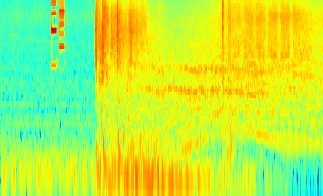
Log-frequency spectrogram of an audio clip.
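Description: Grotti sports cars in Grand Theft Auto V burst into a loud burnout and launch after a brief quiet moment with a few short beeps, engines roaring and tires squealing close and continuously, with no talk.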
